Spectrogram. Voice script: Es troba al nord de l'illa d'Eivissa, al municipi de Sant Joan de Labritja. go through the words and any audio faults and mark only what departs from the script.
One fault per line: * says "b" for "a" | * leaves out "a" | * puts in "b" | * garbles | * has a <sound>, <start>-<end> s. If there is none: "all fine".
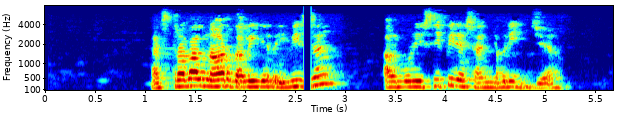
* has a dropout, 2.6-2.7 s
* leaves out "Joan de"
